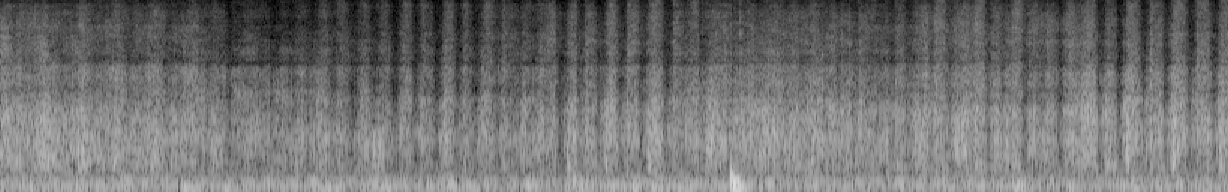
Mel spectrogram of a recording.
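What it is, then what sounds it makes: Leather boot being brushed. A foam-covered black leather boot is scrubbed with a bristle brush along the side and heel, making a steady, rhythmic, bright rasping of repeated brush strokes over a low hum. One brief louder knock stands out near the middle.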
